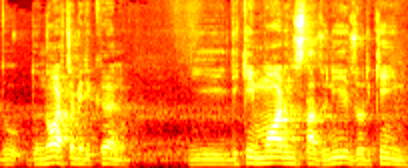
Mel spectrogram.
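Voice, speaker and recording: Moderate pace with audible room echo. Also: man. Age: 40s. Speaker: entrepreneur. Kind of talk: conference talk.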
